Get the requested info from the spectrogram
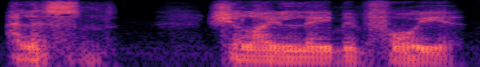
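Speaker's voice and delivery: low growling beast offering harm; talking demon dog. Acted. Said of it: "and the dog talked".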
